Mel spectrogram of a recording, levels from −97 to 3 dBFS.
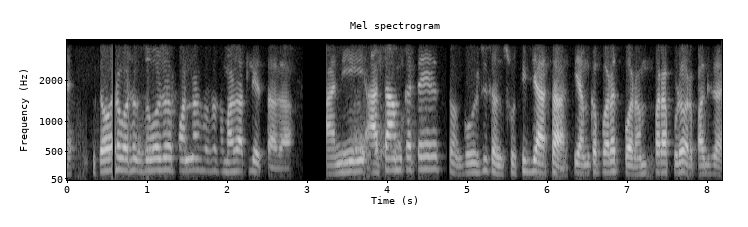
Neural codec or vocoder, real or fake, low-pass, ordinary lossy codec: none; real; 3.6 kHz; none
